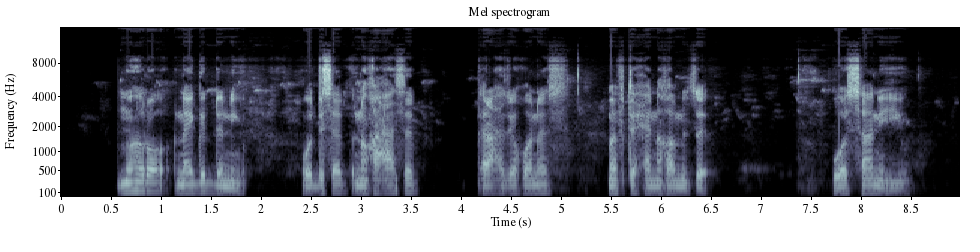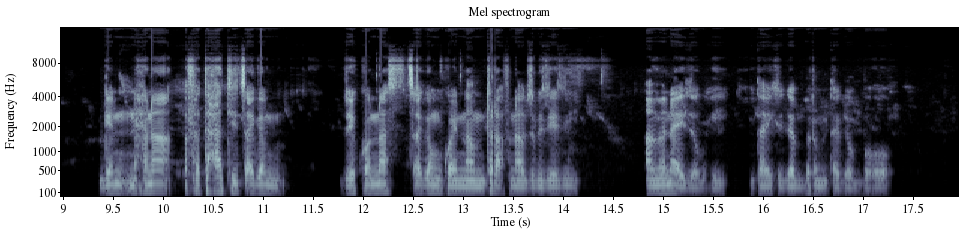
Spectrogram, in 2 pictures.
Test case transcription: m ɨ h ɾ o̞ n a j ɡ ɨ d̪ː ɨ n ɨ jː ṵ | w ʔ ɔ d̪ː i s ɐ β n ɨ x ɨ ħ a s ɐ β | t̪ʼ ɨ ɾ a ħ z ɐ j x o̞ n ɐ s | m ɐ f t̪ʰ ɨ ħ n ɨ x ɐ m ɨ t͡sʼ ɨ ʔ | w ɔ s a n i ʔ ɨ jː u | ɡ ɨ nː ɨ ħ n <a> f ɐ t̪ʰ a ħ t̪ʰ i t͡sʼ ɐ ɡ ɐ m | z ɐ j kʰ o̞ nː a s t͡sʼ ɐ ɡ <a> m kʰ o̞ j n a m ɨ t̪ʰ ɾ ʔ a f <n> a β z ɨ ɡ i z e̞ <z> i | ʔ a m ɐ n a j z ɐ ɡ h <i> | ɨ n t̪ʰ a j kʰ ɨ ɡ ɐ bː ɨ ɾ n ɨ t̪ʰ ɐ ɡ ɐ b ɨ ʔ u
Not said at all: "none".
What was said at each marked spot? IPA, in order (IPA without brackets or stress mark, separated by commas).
a, ɐ, n, z, i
